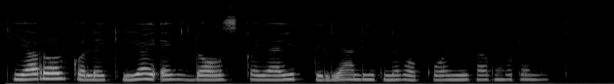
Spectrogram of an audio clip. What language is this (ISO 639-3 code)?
kln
